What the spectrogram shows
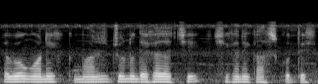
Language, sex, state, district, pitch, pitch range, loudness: Bengali, male, West Bengal, Alipurduar, 120 Hz, 115-125 Hz, -15 LUFS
